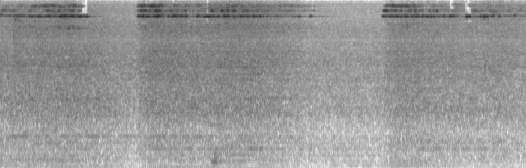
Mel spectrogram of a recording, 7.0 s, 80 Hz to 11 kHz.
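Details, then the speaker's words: 2015 Lexus RC 350 F-Sport rolling on the road. A thin, very high, steady squeal comes and goes in stretches over road noise. A Lexus mechanic confirmed it is the front brake pad wear indicators touching the rotors; pads and rotors are due for replacement. "If you're checking out this video specifically for the RC350, you might be hearing this, and basically it's the wear indicators."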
